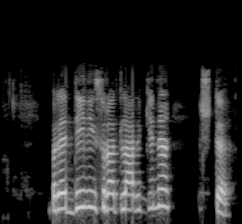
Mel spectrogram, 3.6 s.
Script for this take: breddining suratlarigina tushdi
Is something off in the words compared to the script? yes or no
no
